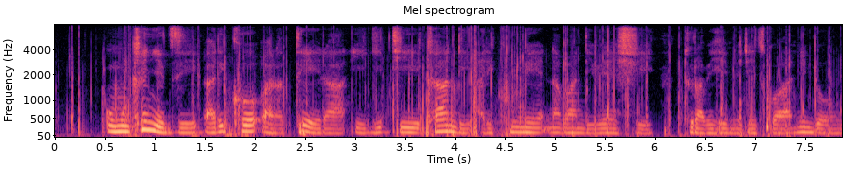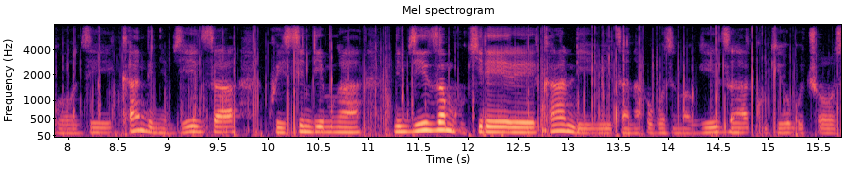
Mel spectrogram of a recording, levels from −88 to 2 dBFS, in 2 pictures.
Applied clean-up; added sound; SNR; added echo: none; Crumpling, crinkling; 13 dB; none.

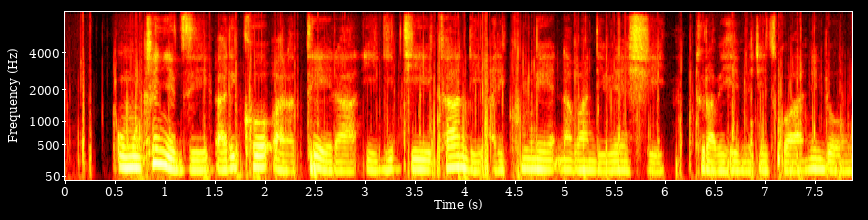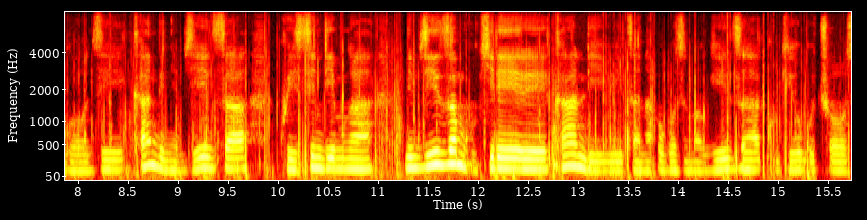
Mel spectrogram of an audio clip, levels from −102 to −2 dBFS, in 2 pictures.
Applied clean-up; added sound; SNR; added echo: neural mask model RNNoise.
